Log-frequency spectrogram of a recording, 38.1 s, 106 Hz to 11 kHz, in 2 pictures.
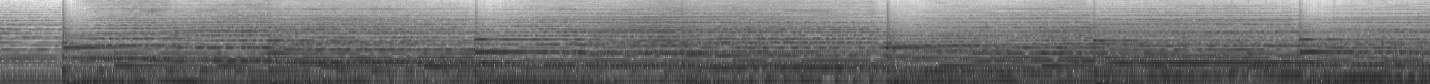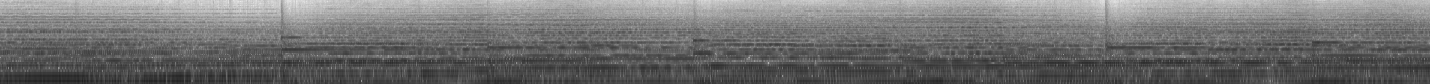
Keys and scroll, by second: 0.6 alt+x, 1.8 alt+x, 3.3 ctrl+x, 4.2 typing, 5.1 alt+x, 31.5 typing, 32.5 F4.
